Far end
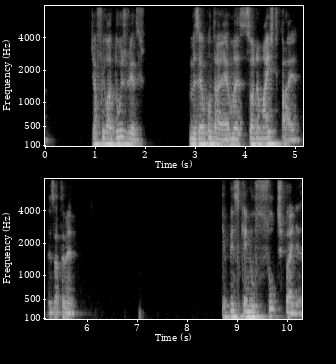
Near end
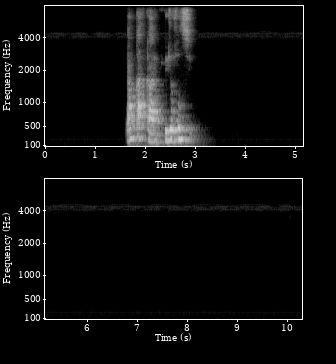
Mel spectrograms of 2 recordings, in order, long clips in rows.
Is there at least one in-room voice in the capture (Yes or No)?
Yes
